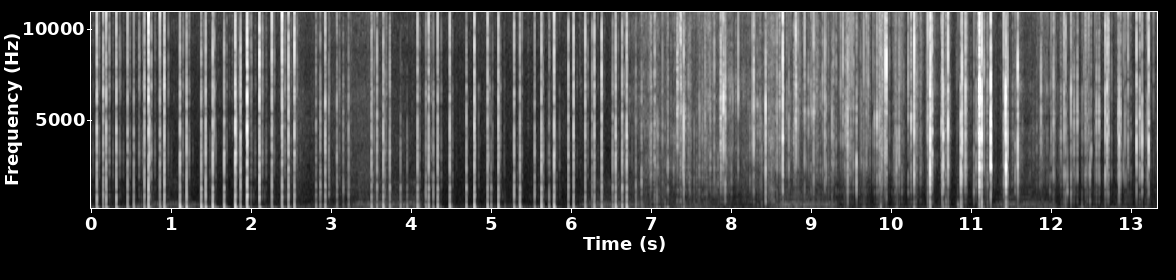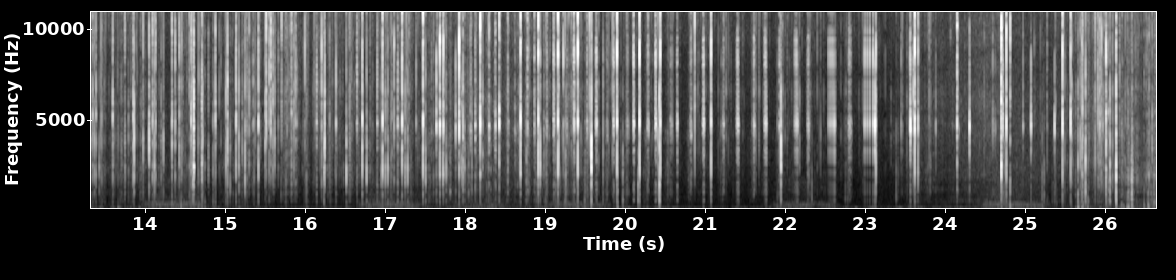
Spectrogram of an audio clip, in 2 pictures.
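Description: Fingers crinkle and tap crisp plastic close to a microphone.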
